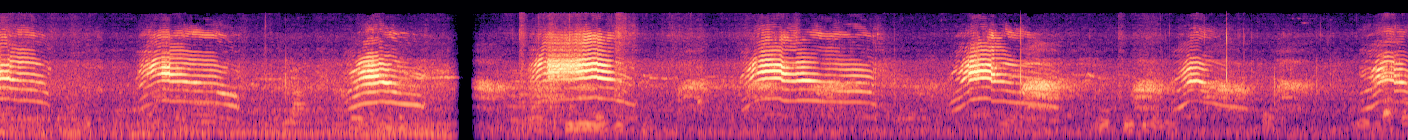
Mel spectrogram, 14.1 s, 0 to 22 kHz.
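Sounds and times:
cat meowing: 0:00.0 - 0:00.6, 0:01.3 - 0:02.5, 0:03.4 - 0:04.4, 0:05.0 - 0:06.5, 0:07.4 - 0:10.6, 0:11.5 - 0:12.5, 0:13.6 - 0:14.0.

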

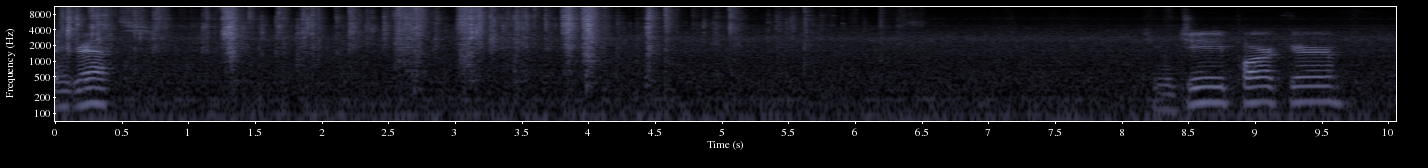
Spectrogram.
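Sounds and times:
foil wrapper crinkling: 0:00.0 - 0:06.4
cards rustling: 0:00.0 - 0:06.5.

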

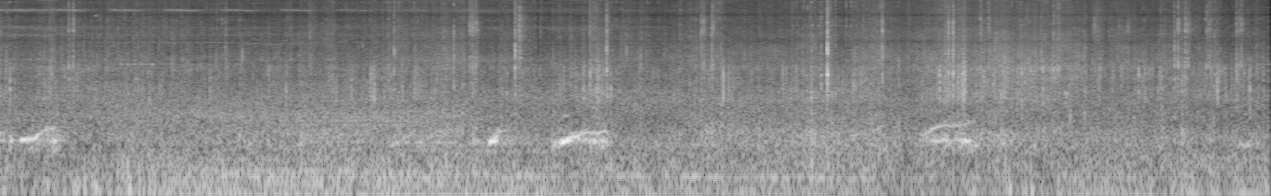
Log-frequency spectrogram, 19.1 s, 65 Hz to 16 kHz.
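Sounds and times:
dove cooing: 0:00.0 - 0:03.7, 0:05.8 - 0:09.7, 0:10.4 - 0:16.3
electric scooter rumble: 0:00.0 - 0:19.0.

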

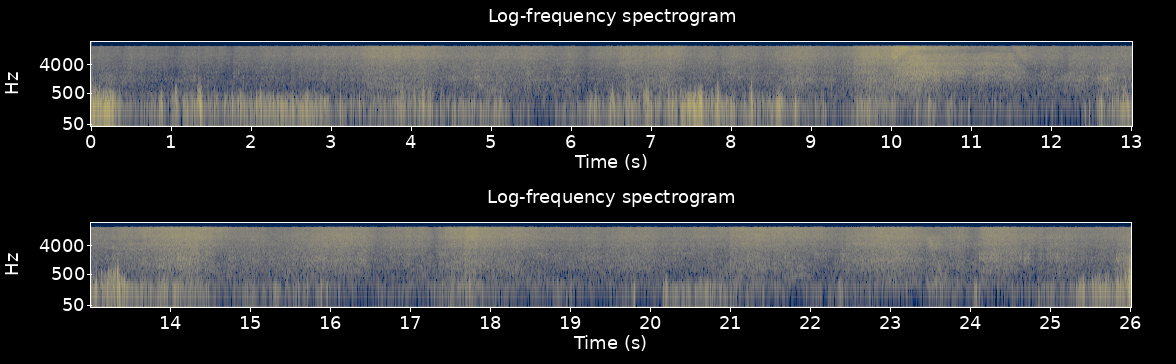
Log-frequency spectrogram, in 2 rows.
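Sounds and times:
wind buffeting microphone: 0:00.0 - 0:16.1, 0:23.5 - 0:26.0
skis scraping over snow: 0:00.0 - 0:26.0.

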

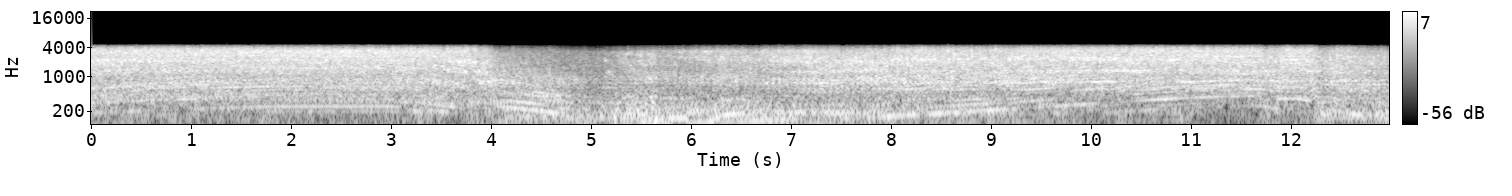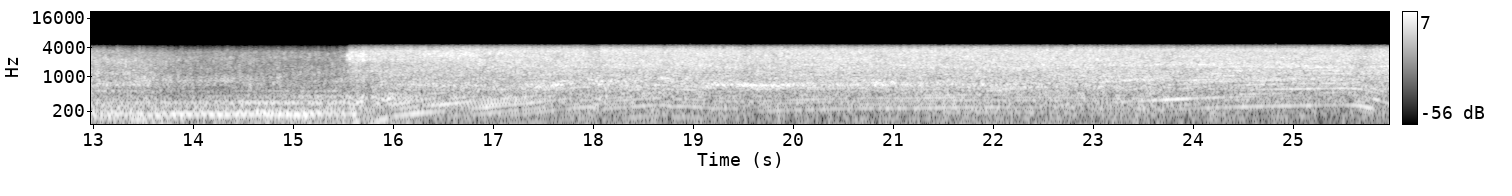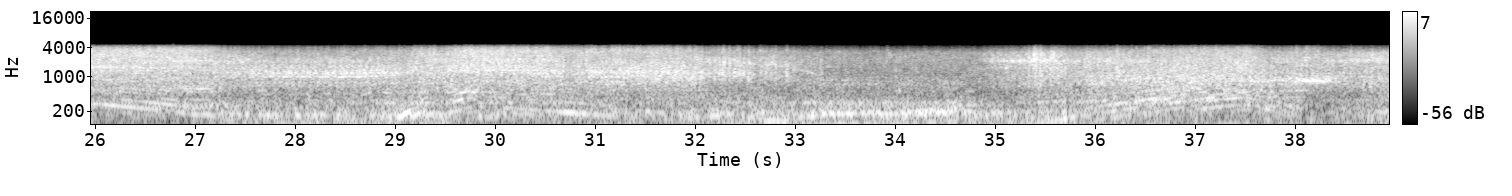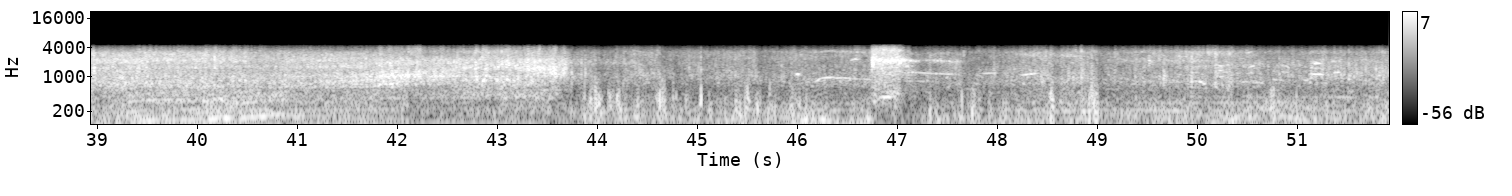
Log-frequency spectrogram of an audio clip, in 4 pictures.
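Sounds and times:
truck engine revving: 0:00.0 - 0:51.9
tyres squealing on pavement: 0:05.2 - 0:13.3, 0:15.8 - 0:32.9, 0:35.0 - 0:39.6, 0:40.8 - 0:44.2, 0:45.8 - 0:51.9.

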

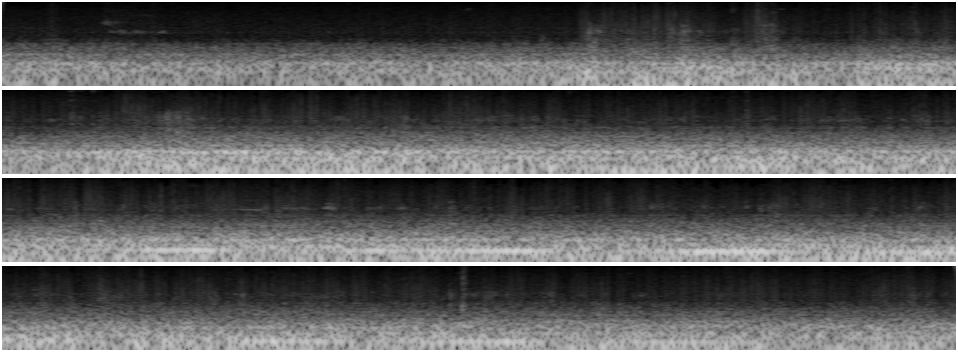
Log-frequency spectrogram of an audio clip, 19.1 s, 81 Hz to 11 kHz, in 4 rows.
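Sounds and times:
airplane cabin engine rumble: 0:00.0 - 0:19.0
faint low hum: 0:02.9 - 0:19.0.

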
